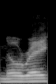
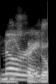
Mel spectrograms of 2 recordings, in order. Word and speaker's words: Mill Race: Am I pronouncing that Milray? Mill race monster.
